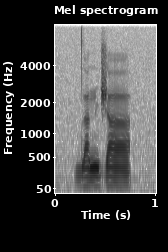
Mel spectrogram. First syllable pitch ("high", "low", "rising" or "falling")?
high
